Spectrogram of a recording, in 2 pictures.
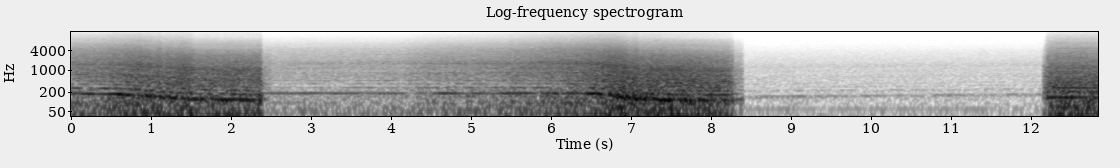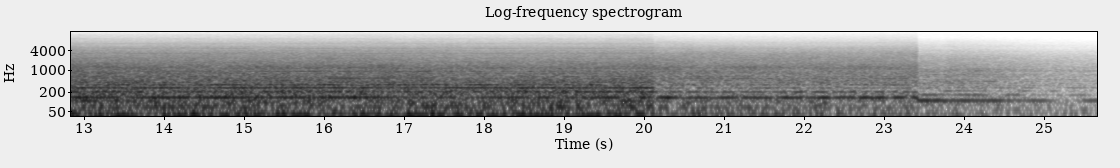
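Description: Race cars roaring around Talladega Super Speedway in a sim racing game, a loud continuous engine drone that shifts pitch as the pack passes, breaking off for a few seconds of near silence before resuming.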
